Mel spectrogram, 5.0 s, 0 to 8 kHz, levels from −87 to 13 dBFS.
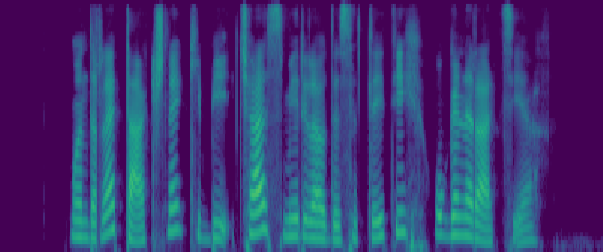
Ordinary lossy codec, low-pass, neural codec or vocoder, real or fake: none; 7.2 kHz; codec, 24 kHz, 3.1 kbps, DualCodec; fake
